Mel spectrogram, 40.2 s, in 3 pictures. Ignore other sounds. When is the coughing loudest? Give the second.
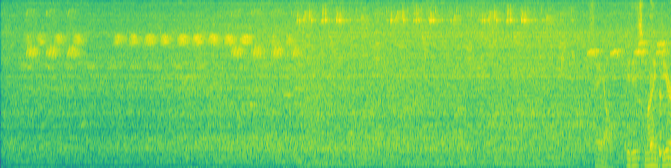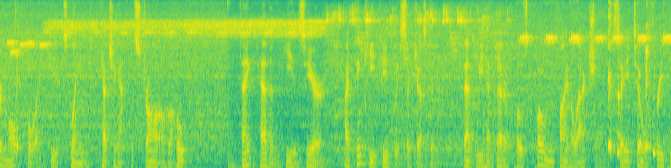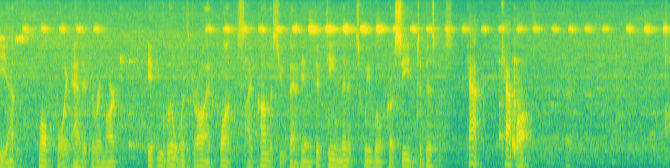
26 s.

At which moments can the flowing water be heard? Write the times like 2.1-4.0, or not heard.
0.0-40.2.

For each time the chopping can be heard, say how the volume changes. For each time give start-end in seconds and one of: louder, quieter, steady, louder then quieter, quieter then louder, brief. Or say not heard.
not heard.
